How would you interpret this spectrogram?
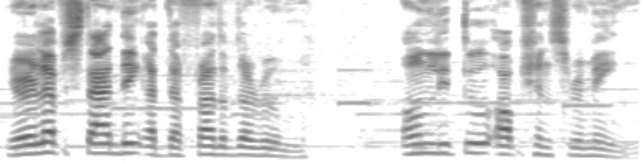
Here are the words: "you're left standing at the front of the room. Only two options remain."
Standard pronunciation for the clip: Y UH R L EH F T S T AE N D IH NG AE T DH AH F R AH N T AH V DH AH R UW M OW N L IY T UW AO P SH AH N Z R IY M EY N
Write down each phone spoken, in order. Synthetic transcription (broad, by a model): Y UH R L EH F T S T AE N D IH NG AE T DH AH F R AH N T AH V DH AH R UW M OW N L IY T UW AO P SH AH N S R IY M EY N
